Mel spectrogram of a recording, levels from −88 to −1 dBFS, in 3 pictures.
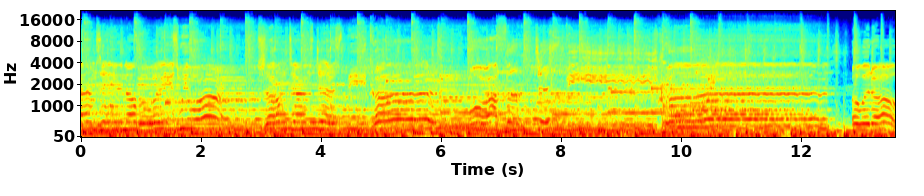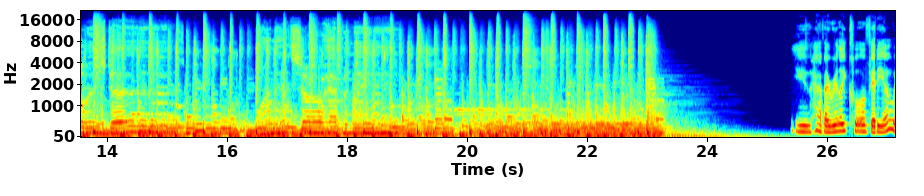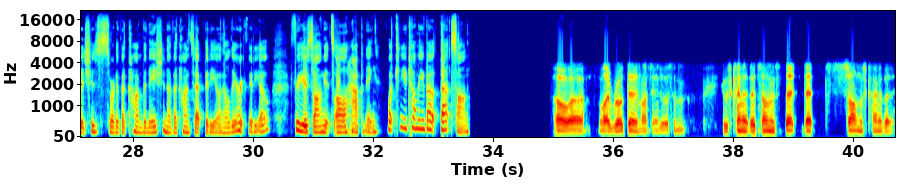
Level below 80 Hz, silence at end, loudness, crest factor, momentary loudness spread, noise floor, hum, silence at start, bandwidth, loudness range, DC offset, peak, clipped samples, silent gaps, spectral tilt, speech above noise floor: -20 dBFS; 0 s; -13 LUFS; 12 dB; 10 LU; under -90 dBFS; none; 0 s; 19 kHz; 8 LU; under 0.1%; 0 dBFS; under 0.1%; none; -6 dB/octave; over 74 dB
